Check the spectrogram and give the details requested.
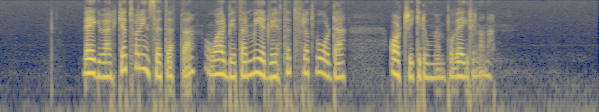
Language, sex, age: Swedish, female, 25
